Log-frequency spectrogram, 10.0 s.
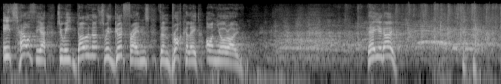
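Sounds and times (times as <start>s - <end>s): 
speech: 0.0s - 4.9s, 7.4s - 8.1s, 9.2s - 9.6s
laughter: 4.9s - 7.6s
audience clapping: 6.6s - 10.0s.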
